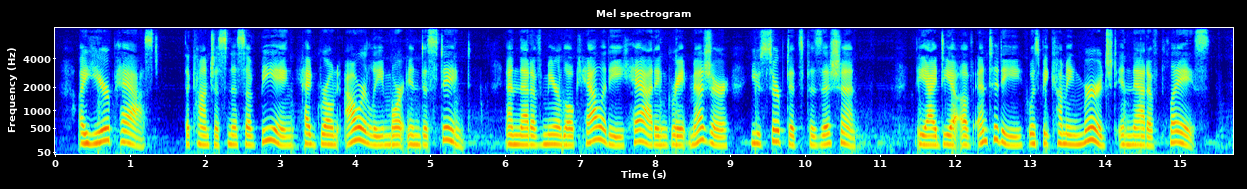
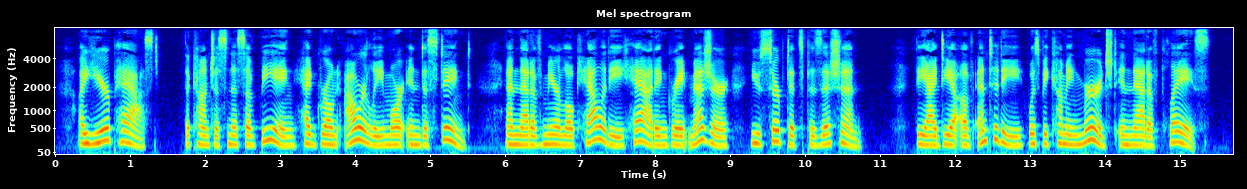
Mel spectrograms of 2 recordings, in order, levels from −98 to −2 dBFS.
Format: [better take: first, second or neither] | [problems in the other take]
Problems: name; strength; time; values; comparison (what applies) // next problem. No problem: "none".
second | noise reduction (neural separator model SepFormer DNS4)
